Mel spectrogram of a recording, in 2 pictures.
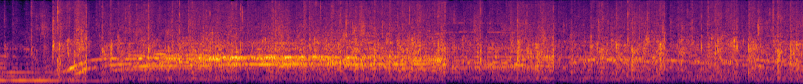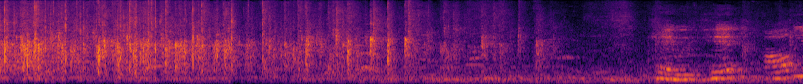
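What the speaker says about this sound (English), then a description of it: "Let's give these individuals one more round of applause." Sustained crowd applause for award-winning Pine Meadow Elementary students at a school ceremony, loud and steady for about ten seconds before fading, with a voice speaking near the end.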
